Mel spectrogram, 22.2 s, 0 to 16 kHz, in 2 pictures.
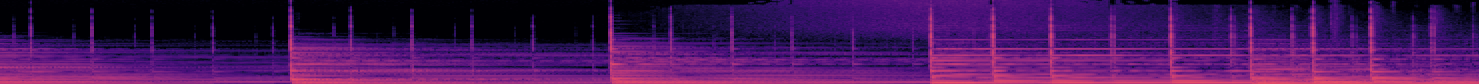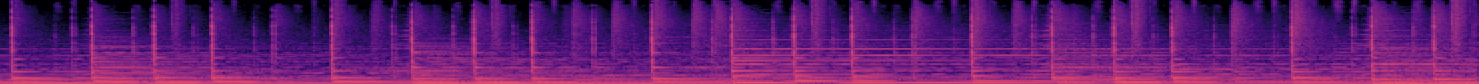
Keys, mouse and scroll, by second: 0.3 click, 1.6 ctrl+click, 2.6 click, 4.2-5.2 scroll, 5.2 click, 6.0 ctrl+click, 7.0 click, 8.2 click, 10.0 click, 10.9 ctrl+click, 11.4 ctrl+click, 12.2 ctrl+click, 13.5 click, 16.6 click, 17.8 ctrl+click, 18.7 click.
